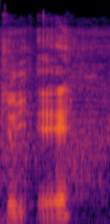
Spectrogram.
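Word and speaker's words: Gili Air: think I don't know how people pronounce Gilly in Indonesian a I r is a which means water which is probably how it should be pronounced but I'm pretty sure most people say gilly air as is in like the the air.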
